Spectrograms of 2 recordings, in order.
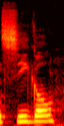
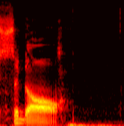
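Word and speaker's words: Segel: to us yeah but uh it's it's jason siegel right that's how you say his name i thought it was seagal i thought that was like oh wait yeah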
